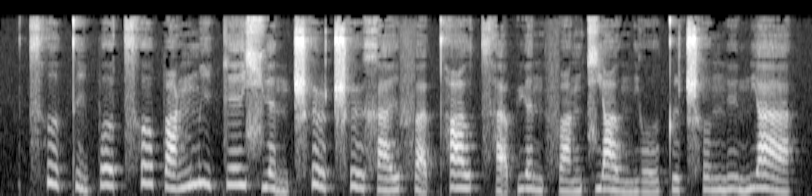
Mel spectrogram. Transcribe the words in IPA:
t͡sʰ ɹ̩˥˨ t̪ ḭ˨˩ p ɤ˦ t͡sʰ ɤ˦ p ɑ˨˦ ŋ m i˥˨ k e˦ ɪ̯ ɕ ɥ ɛ̰˨˩ n ʈ͡ʂʰ ɻ̩˥˨ ʈ͡ʂʰ ɻ̩˥˨ x a˨˦ ɪ̯ f ä̰˨˩ t̪ʰ ɑ˦ ʊ̯ t͡sʰ ä̰˨˩ p ɥ ɛ˥˨ n f ɑ˨˦ ŋ t͡ɕ j ɑ˥˨ ʊ̯ n̪ j o˨˦ ʊ̯ t̪ i˧ ʈ͡ʂʰ ɤ˦ ŋ y˥˨ m j ä˥˨

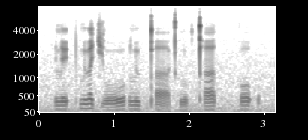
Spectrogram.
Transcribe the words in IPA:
l e˥˩ ʔ pʰ l ɯ˥˩ a̯ t͡ɕ oː˦˥ | l ɯ˦˥ k̚ pʰ aː˩˦ kʰ l o˨˩ k̚ tʰ a˥˩ t̚ | k ɔ˥˩ ʔ

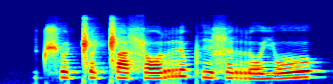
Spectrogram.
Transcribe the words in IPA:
t͡ʃʰ ɵ ǁ ə ǁ a ɬ ɔ r ɵ pʰ i ɬ ə r o j o

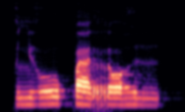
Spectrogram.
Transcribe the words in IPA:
lʲ oː p a r ɔ ɦ ɨ

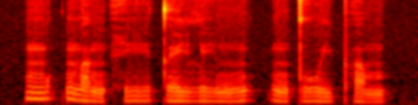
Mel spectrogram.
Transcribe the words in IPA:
m ʊ˥ k̚ n̪ ɐ˨˩ ŋ h iː˨ t̪ e˨ j l iː˨˩ m ŋ ʊ˥ k̚ ʊ˨˩ ŋ t̪ uː˨ j pʰ ɐ˨˩ m

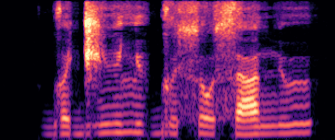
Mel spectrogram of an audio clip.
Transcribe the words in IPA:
ɡ ɐ d͡ʒ i lʲ ɨ ɡ ʉ s o s a n ʉ

